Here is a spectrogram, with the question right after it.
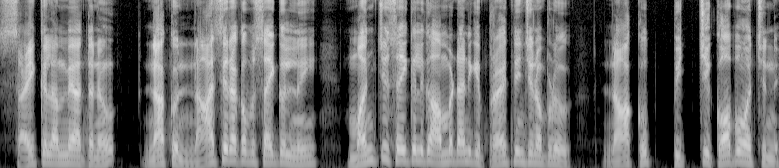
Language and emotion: Telugu, angry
